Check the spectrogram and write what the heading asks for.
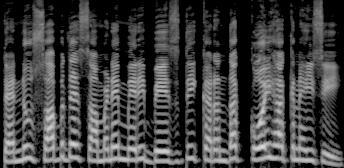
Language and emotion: Punjabi, angry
